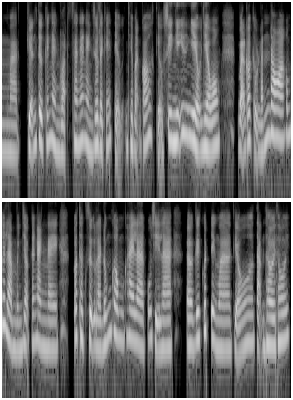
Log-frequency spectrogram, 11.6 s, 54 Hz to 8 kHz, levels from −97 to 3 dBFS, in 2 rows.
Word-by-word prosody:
mà 170 Hz, -1 st, -3 dB, 0.2 s
chuyển 210 Hz, 0 st, +2 dB
từ 225 Hz, -1 st, +5 dB
cái 220 Hz, +3 st, -5 dB
ngành 210 Hz, -7 st, -1 dB
luật 170 Hz, -2 st, -2 dB
sang 215 Hz, -1 st, 0 dB
cái 235 Hz, +2 st, 0 dB
ngành 200 Hz, -6 st, -2 dB
du 210 Hz, -, +2 dB
lịch 195 Hz, -, -1 dB
ấy, 220 Hz, -, -5 dB
kiểu, -, -, -5 dB, 0.2 s
thì 210 Hz, -, -1 dB
bạn 180 Hz, -, -5 dB
có, 215 Hz, +7 st, 0 dB
kiểu, -, -, -4 dB
suy 240 Hz, -1 st, +1 dB
nghĩ 230 Hz, +5 st, +3 dB
nhiều 225 Hz, -8 st, +5 dB
nhiều 190 Hz, 0 st, +3 dB
không? 205 Hz, +3 st, +2 dB, 0.4 s
Bạn 195 Hz, -, +2 dB
có, 235 Hz, -, +3 dB
kiểu, -, -, -5 dB
đắn 200 Hz, +9 st, -2 dB
đo, 255 Hz, -4 st, +6 dB
không 270 Hz, -, -4 dB
biết 350 Hz, -2 st, +2 dB
là 240 Hz, -, +5 dB
mình 190 Hz, -1 st, -5 dB
chọn 210 Hz, 0 st, -1 dB
cái 225 Hz, +1 st, -5 dB
ngành 210 Hz, -4 st, 0 dB
này 190 Hz, 0 st, -1 dB, 0.3 s
có 255 Hz, -, +1 dB
thực 255 Hz, -3 st, -3 dB
sự 225 Hz, -4 st, +3 dB
là 190 Hz, -1 st, 0 dB
đúng 215 Hz, +8 st, -1 dB
không? 255 Hz, -5 st, -1 dB
Hay 255 Hz, -2 st, +2 dB
là 215 Hz, -3 st, +2 dB
cũng 240 Hz, +5 st, -7 dB
chỉ 180 Hz, -, 0 dB
là, 195 Hz, +1 st, 0 dB, 0.3 s
ờ, 205 Hz, -1 st, +2 dB
cái 240 Hz, -, +2 dB
quyết 300 Hz, +4 st, -1 dB
định 240 Hz, -5 st, +1 dB
mà, 190 Hz, 0 st, -1 dB
kiểu, 165 Hz, -2 st, -1 dB, 0.3 s
tạm 200 Hz, -2 st, -1 dB
thời 210 Hz, 0 st, +3 dB
thôi? 230 Hz, +3 st, 0 dB
215 Hz, 285 wpm, -24 LUFS, 195-240 Hz, 0.4 s, đo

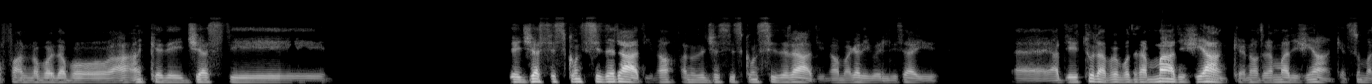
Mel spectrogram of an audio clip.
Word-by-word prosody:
fanno 100 Hz, 0 st, -6 dB
poi 105 Hz, +1 st, -1 dB
dopo 95 Hz, -1 st, -2 dB
a 100 Hz, +1 st, 0 dB
anche 110 Hz, -1 st, -3 dB
dei 100 Hz, -1 st, -3 dB
gesti 100 Hz, -2 st, -4 dB, 1.8 s
dei 115 Hz, -1 st, +3 dB
gesti 130 Hz, +2 st, +4 dB
sconsiderati, 130 Hz, -2 st, +4 dB
no. 110 Hz, 0 st, -3 dB
Fanno 105 Hz, +1 st, -9 dB
dei 105 Hz, -, -6 dB
gesti 110 Hz, +2 st, -8 dB
sconsiderati, 110 Hz, -3 st, -1 dB
no. 95 Hz, +2 st, -9 dB
Magari 100 Hz, 0 st, -4 dB
quelli 95 Hz, -1 st, -10 dB
sai, 90 Hz, -3 st, -6 dB, 0.7 s
ehm, 90 Hz, 0 st, -8 dB
addirittura 110 Hz, +6 st, +1 dB
proprio 115 Hz, +1 st, -2 dB
drammatici 115 Hz, +1 st, +4 dB
anche, 110 Hz, -8 st, +5 dB
no. 105 Hz, +2 st, -6 dB
Drammatici 105 Hz, 0 st, -5 dB
anche, 115 Hz, -, -4 dB
insomma, 105 Hz, -3 st, -12 dB
105 Hz, 120 wpm, -22 LUFS, 95-110 Hz, 1.8 s, anche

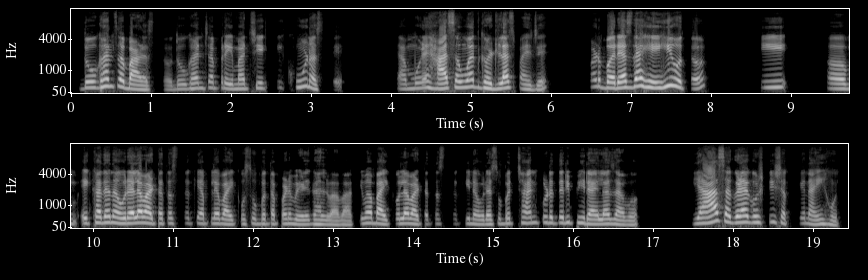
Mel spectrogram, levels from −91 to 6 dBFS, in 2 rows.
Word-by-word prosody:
दोघांचं 285 Hz, +4 st, +2 dB
बाळ 190 Hz, -4 st, +3 dB
असतं, 170 Hz, 0 st, -14 dB
दोघांच्या 215 Hz, +5 st, -5 dB
प्रेमाची 205 Hz, +1 st, -3 dB
एक 230 Hz, -, -4 dB
ती 255 Hz, -, -26 dB
खूण 285 Hz, +4 st, -5 dB
असते. -, -, -6 dB, 0.7 s
त्यामुळे 215 Hz, +3 st, -6 dB
हा 220 Hz, -3 st, +5 dB
संवाद 270 Hz, +1 st, +1 dB
घडलाच 240 Hz, +1 st, +4 dB
पाहिजे. 185 Hz, -5 st, -7 dB, 0.6 s
पण 295 Hz, +1 st, -4 dB
बऱ्याचदा 255 Hz, +5 st, +6 dB
हेही 275 Hz, 0 st, +5 dB
होतं, 265 Hz, -8 st, 0 dB, 0.7 s
की 270 Hz, +2 st, -2 dB, 0.5 s
अ, 210 Hz, -1 st, 0 dB, 0.2 s
एखाद्या 250 Hz, +3 st, +1 dB
नवऱ्याला 230 Hz, -1 st, +6 dB
वाटत 220 Hz, -2 st, +3 dB
असतं, 225 Hz, +1 st, -13 dB
की 235 Hz, -, -12 dB
आपल्या 215 Hz, +1 st, -3 dB
बायकोसोबत 200 Hz, +1 st, -6 dB
आपण 210 Hz, +1 st, -5 dB
वेळ 185 Hz, -1 st, -4 dB
घालवावा 180 Hz, -, -5 dB
किंवा 235 Hz, +2 st, -1 dB
बायकोला 210 Hz, +2 st, +1 dB
वाटत 195 Hz, -1 st, -4 dB
असतं, 205 Hz, 0 st, -24 dB
की 215 Hz, -, -10 dB
नवऱ्यासोबत 200 Hz, +2 st, -6 dB
छान 240 Hz, +1 st, -3 dB
कुठेतरी 245 Hz, 0 st, -3 dB
फिरायला 205 Hz, -5 st, 0 dB
जावं. 175 Hz, -4 st, -4 dB, 0.7 s
या 235 Hz, +7 st, +6 dB
सगळ्या 270 Hz, -3 st, +4 dB
गोष्टी 265 Hz, +1 st, -5 dB
शक्य 225 Hz, 0 st, -10 dB
नाही 195 Hz, -1 st, -4 dB
होत. 175 Hz, -5 st, -8 dB
225 Hz, 140 wpm, -25 LUFS, 200-255 Hz, 0.7 s, बऱ्याचदा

